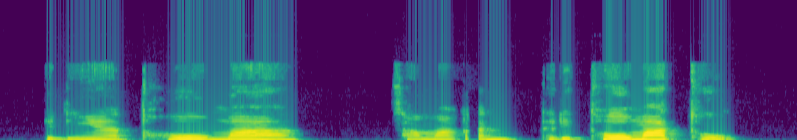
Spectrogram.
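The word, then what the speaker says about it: 토마토: Toma sama kan jadi Tomato itu bukan Tomato bukan tapi tomato gitu berikutnya adalah ini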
